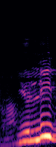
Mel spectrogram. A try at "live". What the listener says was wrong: Say you live. live. Don't say leave. Live.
